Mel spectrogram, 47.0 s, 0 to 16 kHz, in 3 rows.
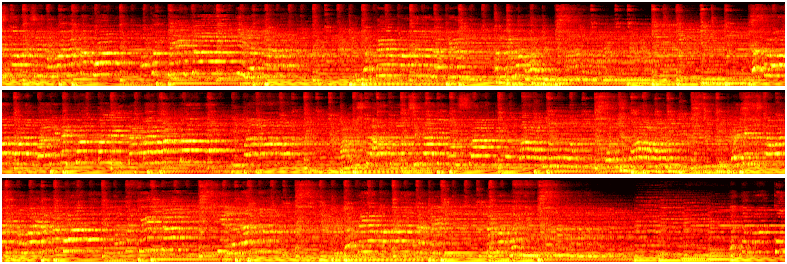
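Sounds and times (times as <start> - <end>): person singing: 0.0 - 14.0, 14.8 - 44.1
instrumental backing music: 0.0 - 46.9.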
